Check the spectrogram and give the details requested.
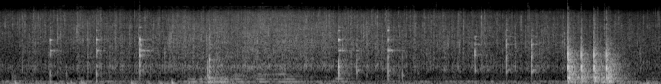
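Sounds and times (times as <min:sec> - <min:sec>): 
onions frying in a pan for a mustard onion sauce: 0:00.0 - 0:06.6
scraping and clinking stirring strokes in a pan: 0:00.3 - 0:05.7.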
